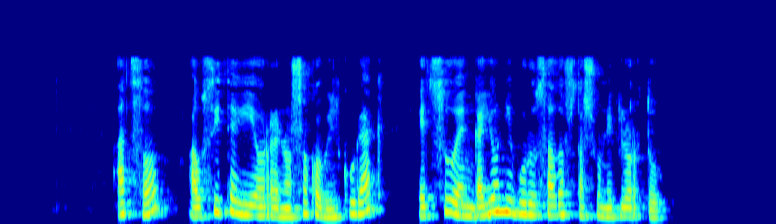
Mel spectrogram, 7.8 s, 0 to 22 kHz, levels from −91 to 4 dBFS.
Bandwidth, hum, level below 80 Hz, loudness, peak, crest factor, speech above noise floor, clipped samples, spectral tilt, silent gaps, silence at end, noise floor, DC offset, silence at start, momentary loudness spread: 7.6 kHz; none; -82 dBFS; -36 LUFS; -18 dBFS; 18 dB; 51 dB; under 0.1%; -6.5 dB/octave; 4.13-4.18 s; 1.1 s; -85 dBFS; under 0.1%; 1.15 s; 10 LU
